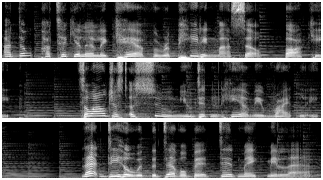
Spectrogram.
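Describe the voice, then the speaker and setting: A woman's voice: mid-range voice, expressive, unhurried, darkish tone, soft background music. A woman playing a coolly menacing outlaw circus ringmaster in an Old West audio drama, mock-polite and theatrical. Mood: amused, probing.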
